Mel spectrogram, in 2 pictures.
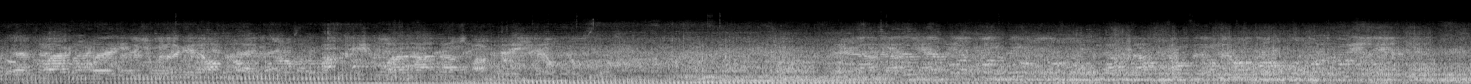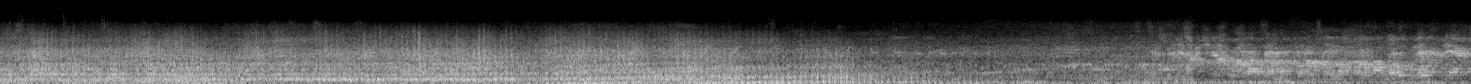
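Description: A helicopter's rotor blades thump loudly overhead as it flies past.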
